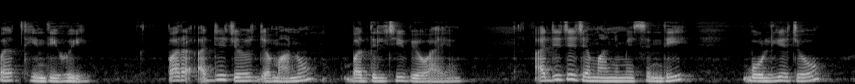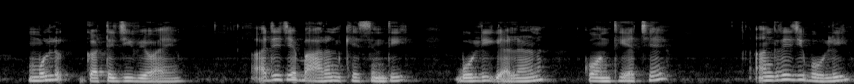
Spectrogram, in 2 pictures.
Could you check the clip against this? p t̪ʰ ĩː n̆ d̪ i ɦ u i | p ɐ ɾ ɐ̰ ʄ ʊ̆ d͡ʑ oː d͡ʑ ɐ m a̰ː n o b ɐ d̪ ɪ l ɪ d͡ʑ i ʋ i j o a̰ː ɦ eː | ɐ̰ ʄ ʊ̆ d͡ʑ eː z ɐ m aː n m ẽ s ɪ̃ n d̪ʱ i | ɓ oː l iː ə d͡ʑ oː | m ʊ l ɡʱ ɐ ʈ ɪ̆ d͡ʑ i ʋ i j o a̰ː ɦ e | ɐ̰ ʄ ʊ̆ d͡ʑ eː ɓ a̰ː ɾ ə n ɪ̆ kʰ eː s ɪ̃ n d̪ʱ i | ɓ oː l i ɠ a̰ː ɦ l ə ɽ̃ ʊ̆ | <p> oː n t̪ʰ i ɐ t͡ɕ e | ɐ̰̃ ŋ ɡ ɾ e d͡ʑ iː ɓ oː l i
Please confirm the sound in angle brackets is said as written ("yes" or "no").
no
